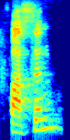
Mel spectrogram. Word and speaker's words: fasten: If a word ends with S-T-E-N, the T goes silent. Christen, fasten, it's listen. And if a word ends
